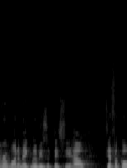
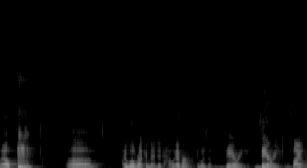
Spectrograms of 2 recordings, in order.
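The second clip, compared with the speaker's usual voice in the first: grave, serious man's voice, words weighed carefully; 4 semitones lower, 3 dB quieter than usual. Retelling what a pastor said after watching the movie: imitating Pastor Chuck seriously. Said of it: "serious man that he is, he says".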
